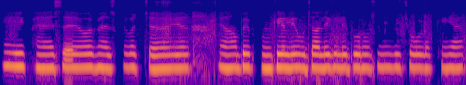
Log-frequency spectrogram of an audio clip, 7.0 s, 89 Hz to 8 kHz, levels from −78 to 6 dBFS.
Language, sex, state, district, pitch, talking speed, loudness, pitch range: Hindi, female, Uttar Pradesh, Muzaffarnagar, 225 Hz, 190 wpm, -25 LUFS, 220-230 Hz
